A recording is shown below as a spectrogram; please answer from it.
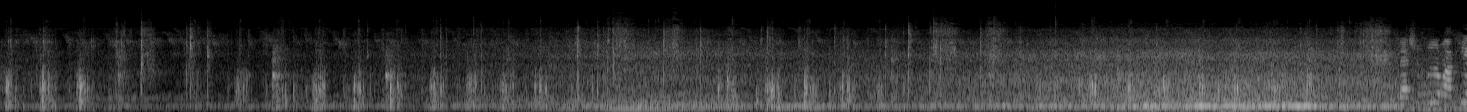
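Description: Boiled potatoes knocking and rolling against a steel plate as it is shaken to coat them in gram flour: a quick run of irregular clacks that thickens into a denser, louder rattle over a low steady hum in the second half.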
